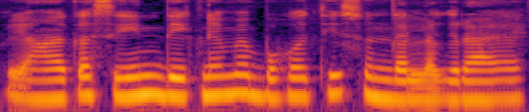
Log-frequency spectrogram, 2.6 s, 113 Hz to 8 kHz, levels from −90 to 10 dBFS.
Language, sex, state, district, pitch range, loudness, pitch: Hindi, female, Uttar Pradesh, Lucknow, 195-220 Hz, -14 LUFS, 210 Hz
